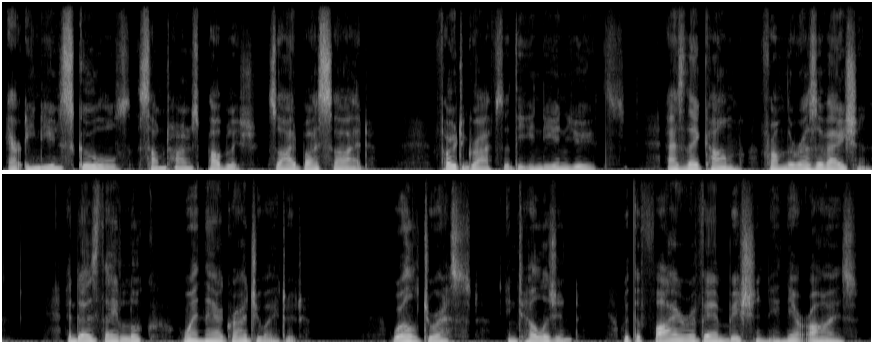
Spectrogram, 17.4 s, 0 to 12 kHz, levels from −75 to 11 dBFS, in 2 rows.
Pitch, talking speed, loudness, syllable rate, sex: 150 Hz, 130 wpm, -20 LUFS, 4.3 syllables/s, male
